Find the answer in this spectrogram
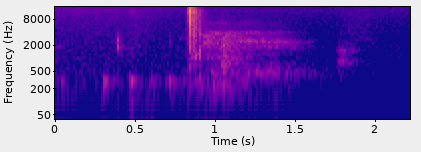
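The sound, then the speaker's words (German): A few soft low taps lead into one sharp, airy squish from a hand-pumped folding bellows on a hose, used to suck moisture or water out of a geocache container, with a short hissing tail that fades within about half a second. It is quiet, with no voices. “Das ist ein Schlauch und so einen Faltbalg, wo man kann von Hand pümpeln”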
